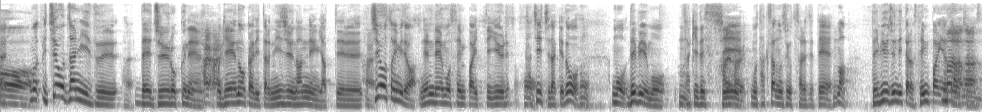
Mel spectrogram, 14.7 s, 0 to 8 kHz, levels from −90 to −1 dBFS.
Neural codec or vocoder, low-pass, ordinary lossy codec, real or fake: none; 7.2 kHz; none; real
